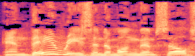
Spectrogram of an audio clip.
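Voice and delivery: ordinary delivery

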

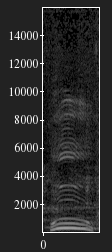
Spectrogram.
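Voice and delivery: a drawn-out, high woo of mock awe; mock-impressed whoop. Pastor making fun of a chaplain badge, mock-impressed whoop.

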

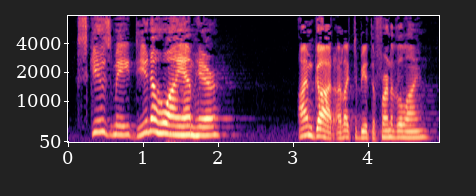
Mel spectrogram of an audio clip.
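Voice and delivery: lightly acted self-important queue-jumper, high at first; mock bragging. Jesus imagined asking for front of line, mock boastful. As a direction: play at pulling rank, starting high. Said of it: "ever remember him saying".

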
